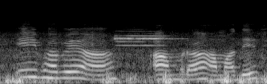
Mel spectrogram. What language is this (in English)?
Bangla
